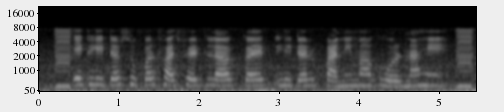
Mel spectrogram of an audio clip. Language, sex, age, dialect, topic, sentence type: Chhattisgarhi, female, 18-24, Central, agriculture, question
